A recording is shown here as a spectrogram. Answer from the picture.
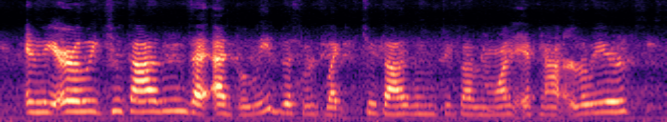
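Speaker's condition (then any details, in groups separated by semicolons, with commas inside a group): Cerebral palsy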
